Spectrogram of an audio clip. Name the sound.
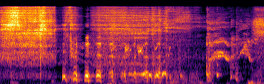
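imitated smoker's cough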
